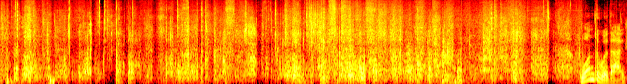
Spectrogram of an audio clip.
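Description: A man rummages through tools and parts with clattering knocks.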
